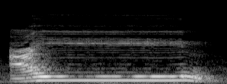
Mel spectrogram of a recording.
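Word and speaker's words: عين: আইন আইন। আইন উচ্চারণের সময় হলক অর্থাৎ কণ্ঠনালীর মধ্যবর্তী স্থান থেকে আইনটি উচ্চারণ করতে হবে। আইন। আইন যেন আবার আইন এমনটা না হয়।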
